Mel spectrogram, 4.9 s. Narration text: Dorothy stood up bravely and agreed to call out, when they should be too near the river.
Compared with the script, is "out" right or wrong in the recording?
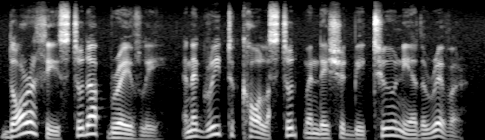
wrong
